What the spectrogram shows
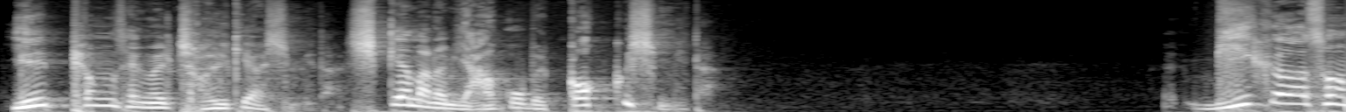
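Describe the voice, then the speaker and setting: A male pastor preaching a sermon with emphatic swings between quiet murmurs and loud outbursts, leading the congregation in reading scripture aloud. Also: a little high, slightly rough. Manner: leads the congregation in unison Bible reading.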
